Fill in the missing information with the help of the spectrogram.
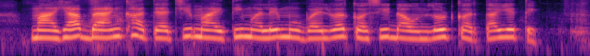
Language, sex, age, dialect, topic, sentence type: Marathi, female, 25-30, Varhadi, banking, question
